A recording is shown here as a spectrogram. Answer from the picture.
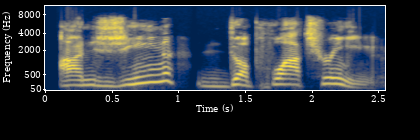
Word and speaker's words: Angine de Poitrine: In English, it looks like Angine de Poitrine, but it's pronounced. I'm gonna totally blunder this. Angine de Poitrine.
